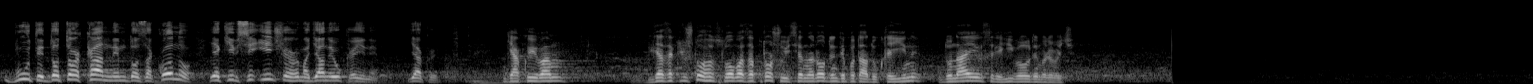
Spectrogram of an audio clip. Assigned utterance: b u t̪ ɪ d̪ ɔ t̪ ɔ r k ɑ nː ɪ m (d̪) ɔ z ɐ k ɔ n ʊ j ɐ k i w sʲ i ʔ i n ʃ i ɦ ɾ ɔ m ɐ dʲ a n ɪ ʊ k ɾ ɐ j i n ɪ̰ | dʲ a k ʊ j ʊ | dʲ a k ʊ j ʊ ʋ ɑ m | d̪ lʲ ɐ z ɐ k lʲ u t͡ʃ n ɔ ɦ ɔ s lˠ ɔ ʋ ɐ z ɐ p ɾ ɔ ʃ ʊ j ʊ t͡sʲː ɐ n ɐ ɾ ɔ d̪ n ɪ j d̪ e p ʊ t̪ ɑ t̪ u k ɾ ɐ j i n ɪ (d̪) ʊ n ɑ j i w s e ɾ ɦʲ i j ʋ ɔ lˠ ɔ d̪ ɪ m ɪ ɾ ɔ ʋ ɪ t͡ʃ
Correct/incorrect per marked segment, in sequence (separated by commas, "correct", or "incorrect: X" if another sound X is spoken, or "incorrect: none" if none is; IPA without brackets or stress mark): correct, correct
